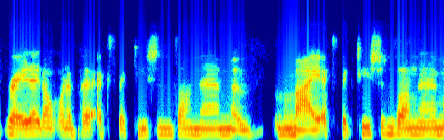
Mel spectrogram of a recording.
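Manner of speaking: normal talking voice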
